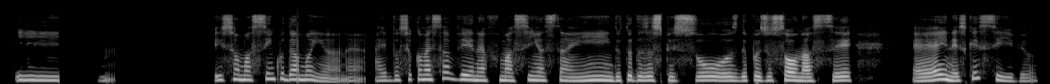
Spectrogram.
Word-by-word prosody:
E 195 Hz, -1 st, -1 dB, 0.4 s
hum. -, -, -13 dB, 1.0 s
Isso 205 Hz, +4 st, -2 dB
é -, -, +2 dB
umas 210 Hz, -2 st, +1 dB
05h, 215 Hz, -, -1 dB
né? 165 Hz, -, -11 dB
Aí, 180 Hz, 0 st, -7 dB
você 205 Hz, +4 st, -5 dB
começa 225 Hz, +5 st, -1 dB
a -, -, -3 dB
ver, 220 Hz, -3 st, +1 dB
né, 190 Hz, -, +2 dB
a 190 Hz, -, -1 dB
fumacinha 190 Hz, +1 st, 0 dB
saindo, 185 Hz, +1 st, +1 dB
todas 190 Hz, -1 st, -1 dB
as 190 Hz, -, +4 dB
pessoas, 180 Hz, 0 st, +1 dB
depois 180 Hz, 0 st, -1 dB
o 180 Hz, -, -1 dB
sol 190 Hz, +3 st, +5 dB
nascer. 175 Hz, +2 st, +1 dB, 0.6 s
É 175 Hz, +7 st, +3 dB
inesquecível. 180 Hz, -, -1 dB
190 Hz, 145 wpm, -24 LUFS, 180-210 Hz, 1.0 s, sol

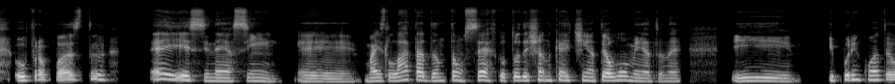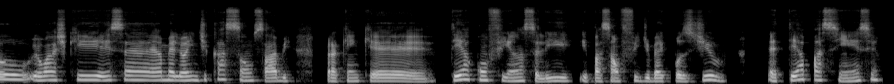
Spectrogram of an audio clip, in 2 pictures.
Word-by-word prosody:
O 180 Hz, -, +7 dB
propósito 110 Hz, -, +1 dB, 0.4 s
é -, -, +4 dB
esse, 205 Hz, -5 st, +4 dB
né, 155 Hz, -1 st, +2 dB
assim, 150 Hz, -3 st, -2 dB, 0.2 s
eh, 130 Hz, -2 st, -3 dB
mas 155 Hz, +1 st, +1 dB
lá 175 Hz, +5 st, +2 dB
tá 200 Hz, -2 st, +4 dB
dando 170 Hz, -2 st, -1 dB
tão 195 Hz, -2 st, +1 dB
certo 190 Hz, +2 st, +3 dB
que 190 Hz, -, -1 dB
eu -, -, -1 dB
tô 180 Hz, +2 st, +2 dB
deixando 185 Hz, +1 st, +2 dB
quietinho 185 Hz, -1 st, 0 dB
até 175 Hz, +1 st, +4 dB
o 175 Hz, -, +5 dB
momento, 160 Hz, -7 st, -1 dB
né. 145 Hz, 0 st, -4 dB, 0.5 s
E 155 Hz, -3 st, 0 dB, 0.3 s
e 180 Hz, -, 0 dB
por 215 Hz, +4 st, +2 dB
enquanto 210 Hz, -1 st, +2 dB
eu 115 Hz, -1 st, +3 dB
eu 195 Hz, 0 st, +2 dB
acho 200 Hz, 0 st, -1 dB
que 205 Hz, -1 st, 0 dB
essa 200 Hz, +2 st, -1 dB
é 200 Hz, -2 st, +1 dB
a -, -, +1 dB
melhor 195 Hz, -2 st, +2 dB
indicação, 195 Hz, -1 st, -4 dB
sabe, 155 Hz, -3 st, -1 dB, 0.3 s
pra 150 Hz, -, +1 dB
quem 150 Hz, +1 st, -6 dB
quer 150 Hz, -3 st, 0 dB, 0.2 s
ter 200 Hz, +1 st, +5 dB
a 225 Hz, -, +1 dB
confiança, 180 Hz, -6 st, -2 dB
ali, 155 Hz, +4 st, -1 dB
e 160 Hz, -, -4 dB
passar 150 Hz, -1 st, 0 dB
um -, -, 0 dB
feedback 150 Hz, -2 st, -3 dB
positivo, 155 Hz, +7 st, -1 dB, 0.4 s
é -, -, +1 dB
ter 170 Hz, +6 st, 0 dB
a 225 Hz, -, 0 dB
paciência 195 Hz, -2 st, -3 dB
170 Hz, 175 wpm, -22 LUFS, 150-195 Hz, 0.5 s, O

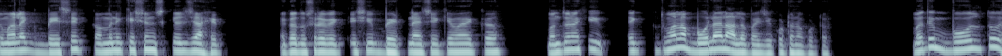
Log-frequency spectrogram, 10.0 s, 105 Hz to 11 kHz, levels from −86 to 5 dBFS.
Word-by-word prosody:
तुम्हाला 160 Hz, +2 st, +4 dB
एक 150 Hz, -4 st, -4 dB
basic 150 Hz, +6 st, 0 dB
communication 165 Hz, +2 st, 0 dB
skill 160 Hz, -1 st, -2 dB
जे 160 Hz, +1 st, +1 dB
आहेत 145 Hz, -1 st, +1 dB, 0.6 s
एका 155 Hz, +2 st, +2 dB
दुसऱ्या 150 Hz, +1 st, +2 dB
व्यक्तीशी 150 Hz, +1 st, -1 dB
भेटण्याची, 145 Hz, 0 st, +2 dB
किंवा 150 Hz, +2 st, +1 dB
एक 150 Hz, +1 st, -3 dB
अ, 155 Hz, -, +2 dB, 0.5 s
म्हणतो 150 Hz, +5 st, +1 dB
ना, 180 Hz, -, +2 dB
की 180 Hz, -3 st, -4 dB, 0.3 s
एक 165 Hz, -1 st, -3 dB, 0.2 s
तुम्हाला 200 Hz, +5 st, +4 dB
बोलायला 180 Hz, +4 st, +5 dB
आलं 150 Hz, -2 st, +4 dB
पाहिजे 135 Hz, -2 st, -1 dB
कुठं 140 Hz, +2 st, -3 dB
ना 135 Hz, -, 0 dB
कुठं. 125 Hz, 0 st, -9 dB, 0.9 s
मग 165 Hz, +3 st, 0 dB
ते 230 Hz, -, +2 dB, 0.2 s
बोलतो 195 Hz, +5 st, +1 dB
155 Hz, 170 wpm, -23 LUFS, 145-170 Hz, 0.9 s, बोलायला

